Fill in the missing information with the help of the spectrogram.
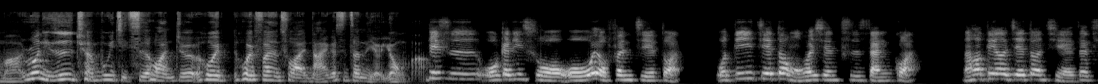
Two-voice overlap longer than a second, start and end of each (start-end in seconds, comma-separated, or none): none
